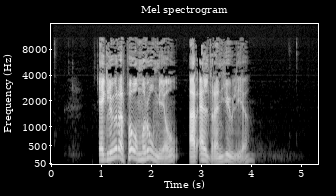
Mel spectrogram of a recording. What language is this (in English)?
Norwegian Nynorsk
